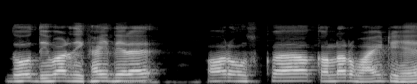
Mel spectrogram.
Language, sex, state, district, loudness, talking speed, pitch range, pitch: Hindi, male, Gujarat, Valsad, -15 LUFS, 160 wpm, 140-160 Hz, 150 Hz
